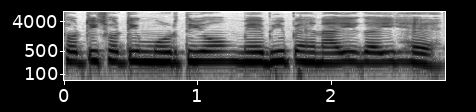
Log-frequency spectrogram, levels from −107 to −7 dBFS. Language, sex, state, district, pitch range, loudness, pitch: Hindi, female, Jharkhand, Deoghar, 235-245 Hz, -11 LUFS, 240 Hz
